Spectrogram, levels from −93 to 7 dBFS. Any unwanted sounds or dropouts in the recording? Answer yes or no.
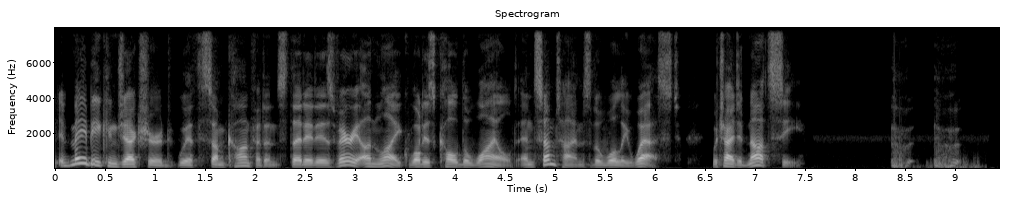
yes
